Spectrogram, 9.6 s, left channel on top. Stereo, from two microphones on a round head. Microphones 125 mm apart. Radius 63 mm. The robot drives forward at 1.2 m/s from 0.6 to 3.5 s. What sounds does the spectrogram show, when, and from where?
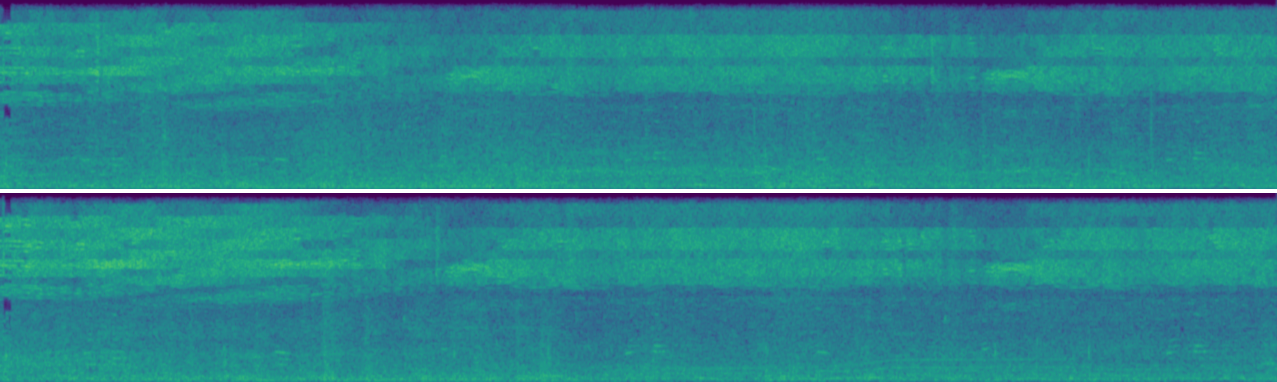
0.0 s an insect: 25° right (ahead or behind); by 9.6 s 15° right (ahead or behind)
